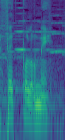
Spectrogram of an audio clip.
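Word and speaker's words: Fête polonaise: la Fête Polonais sería la pronunciación.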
